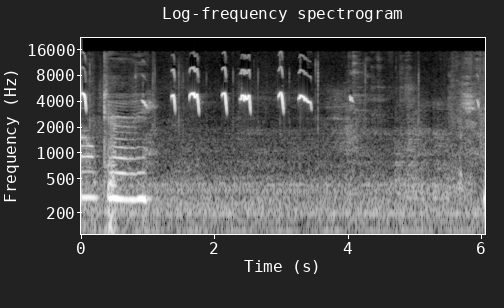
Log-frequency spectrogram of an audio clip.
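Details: A six-day-old cockatiel chick gives a quick run of thin, high, sharply bent peeps.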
